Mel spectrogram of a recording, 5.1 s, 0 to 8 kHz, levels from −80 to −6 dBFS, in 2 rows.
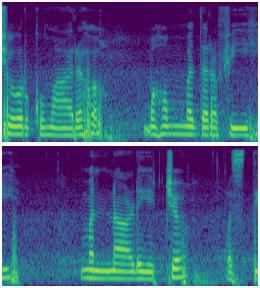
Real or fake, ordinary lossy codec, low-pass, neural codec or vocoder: real; none; 7.2 kHz; none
